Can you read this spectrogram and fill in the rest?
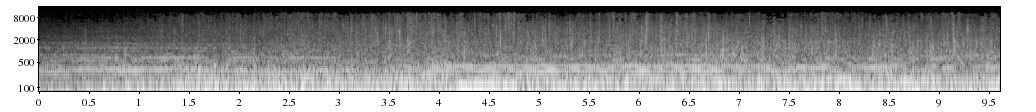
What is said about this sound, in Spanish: El gigantón echa el contenido de un bidón sobre las paredes de la nave. Tira el bidón. Enciende un mechero y prende una antorcha. Aplica la antorcha al líquido derramado y prende toda la pared.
